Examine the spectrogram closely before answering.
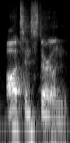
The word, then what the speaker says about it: Alton Sterling: want to say for the record is Alton Alton Sterling you know apologize to his family if I was uh Mis pronouncing his name and phando Castell I said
